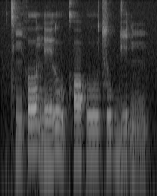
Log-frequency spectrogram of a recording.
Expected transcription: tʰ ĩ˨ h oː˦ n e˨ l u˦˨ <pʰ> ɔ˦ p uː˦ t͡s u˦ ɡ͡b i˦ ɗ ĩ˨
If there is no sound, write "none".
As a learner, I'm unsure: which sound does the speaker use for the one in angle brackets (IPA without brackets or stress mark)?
kʰ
